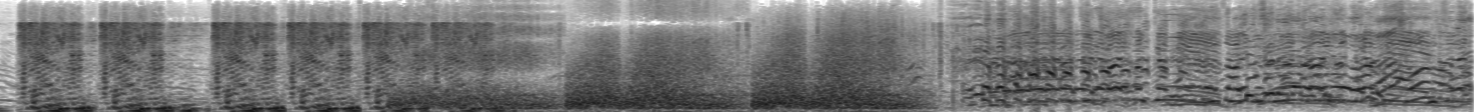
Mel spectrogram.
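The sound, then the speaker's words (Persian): Radio drama sound effect of a spaceship starting and spinning: loud rushing, roaring bursts rise in the middle, with a rhythmic pulsing passage before them and voices talking at the start and end. “بله، سفینه نزدیک است که حرکت کنه. اوهو اوهو، ما چی میبینم شنوندو عزیز؟ سفینه دور خود چرخ میزنه.”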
